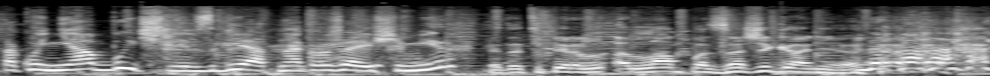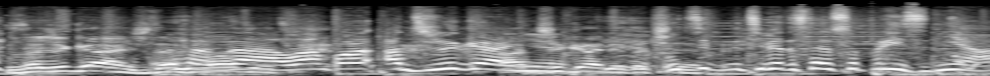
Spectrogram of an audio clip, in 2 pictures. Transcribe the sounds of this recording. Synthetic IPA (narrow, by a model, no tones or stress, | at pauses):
t̪ɐko̞jnʲɪɐbɨt͡ɕnɨjvzɡlʲat̪̚nɐɐkɾʊʐajʉɕːɪjmʲirɛt̪ətʲɪpʲeɾʲlˠampəzəʐɨɡanʲɪjəd̪azəʐɨɡajɪʂd̪alˠd̪alˠampəɐd̪ʐɨɡanʲɪjəʐɨɡanʲɪjət̪əʊɪ | tʲɪbʲed̪əst̪ɐjot̪səpɾʲɪzʲd̪ʲnʲa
